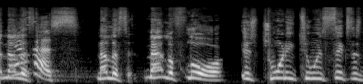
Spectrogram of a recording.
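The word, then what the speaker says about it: LaFleur: celebrated guy without a job did did I pronounce his name correctly Molly I just want to make sure I said Matt laflor I didn't say I said lafl okay Matt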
